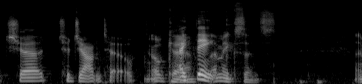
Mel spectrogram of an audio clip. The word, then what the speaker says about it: Tjahjanto: I think it's the the TJ is like a cha chanto okay that makes sense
